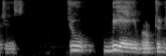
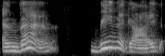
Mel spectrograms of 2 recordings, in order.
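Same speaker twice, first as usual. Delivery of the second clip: normal talking voice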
